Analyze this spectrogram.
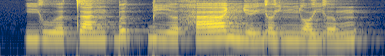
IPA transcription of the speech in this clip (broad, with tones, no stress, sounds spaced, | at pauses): j u˨˩˨ ə̯ t̪ a˧ n ɓ ə˦˥ k̚ ɓ i˨˩ ə̯ h aː˧˥ ɲ e˨˩˨ j ə˨˩˨ j ɲ ɔ˨˩˨ j ə˨˩˦ m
